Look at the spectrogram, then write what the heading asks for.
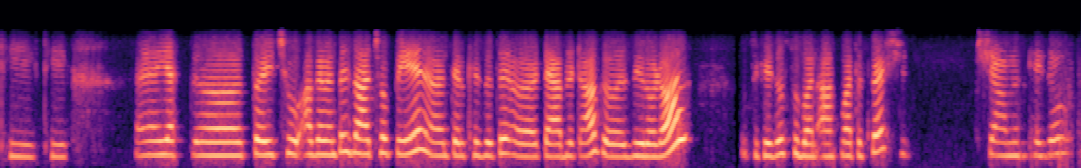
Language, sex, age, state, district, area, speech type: Kashmiri, female, 18-30, Jammu and Kashmir, Anantnag, rural, conversation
